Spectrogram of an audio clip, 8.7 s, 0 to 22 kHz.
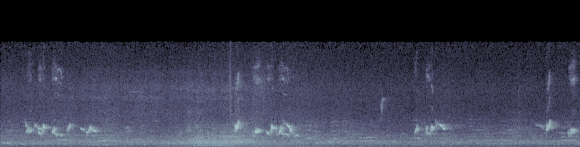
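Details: A red-whiskered bulbul used as a trapping decoy on 3 November 2017 repeats short jaunty warbled phrases, several bursts spread out with pauses, over a background of soft rushing noise.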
